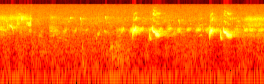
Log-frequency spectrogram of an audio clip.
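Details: White-browed Fantail juvenile in a nest on a tree branch, being fed by a parent, gives begging calls: two bursts of thin, high, squeaky chirps about a second apart, over soft background twittering of other birds.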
